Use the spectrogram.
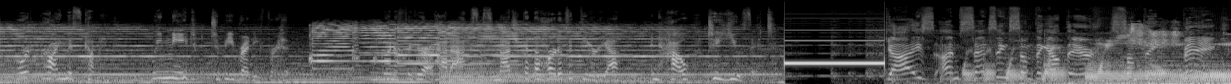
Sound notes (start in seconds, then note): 7.8 beeeeeep; 9.6 meme music intensifies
